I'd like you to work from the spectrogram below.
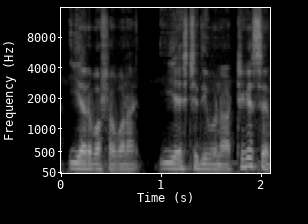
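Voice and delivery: ordinary talk, nothing marked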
